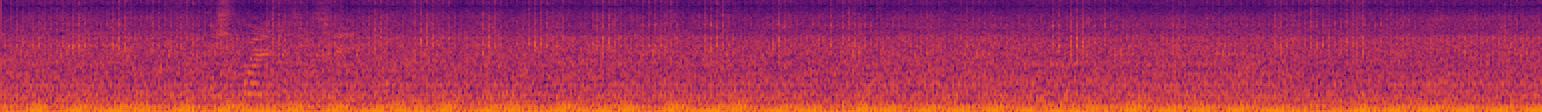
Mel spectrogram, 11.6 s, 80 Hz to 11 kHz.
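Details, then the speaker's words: Troy-Bilt 21" XP self-propelled mower (12AI836M011), cold start: engine speed dips and recovers unevenly, surging for about half a minute to a minute until warm; owner suspects a vacuum leak or cracked plastic intake manifold, tested with carb spray. "so i'm going to start it up for the first time in a cold start and see how it sounds"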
